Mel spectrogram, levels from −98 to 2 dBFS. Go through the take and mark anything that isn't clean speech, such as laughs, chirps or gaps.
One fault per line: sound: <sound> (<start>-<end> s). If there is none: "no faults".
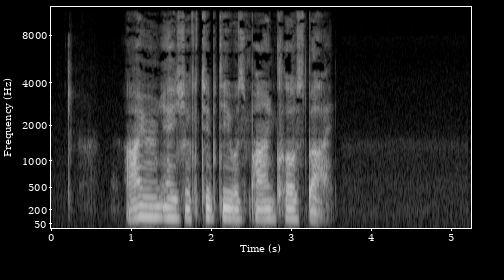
no faults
